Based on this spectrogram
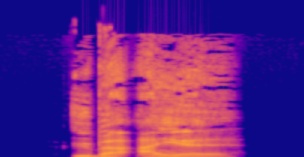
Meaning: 1. singular imperative of übereilen 2. first-person singular present of übereilen
- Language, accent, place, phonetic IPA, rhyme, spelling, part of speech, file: German, Germany, Berlin, [yːbɐˈʔaɪ̯l], -aɪ̯l, übereil, verb, De-übereil.ogg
